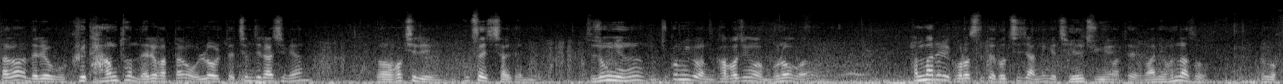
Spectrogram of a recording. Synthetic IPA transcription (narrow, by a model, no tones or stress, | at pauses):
t͈aɡane̞ɾjʌɡokɯtaɯmtʰʌnːe̞ɾjʌɣat̚t͈aɡaoɭːaoɭt͈e̞t͡ɕʰemd͡ʑiɾhaɕʰimjʌn | ʌɸwak̚ɕ͈iɾihuk̚s͈eɕʰi̥t͡ɕaɭdwenni | tud͡ʑoŋɲunɯnt͡ɕ͈ʰok͈ɯmiɡʌnkabʌd͡ʑiŋʌnmunʌɡʌn | hanmaɾiɭkʌɾʌs͈ɯɭt͈e̞not͡ɕʰid͡ʑianːɯnɡe̞t͡ɕe̞ɭt͡ɕuŋjotʰe̞maɲiɸwʌnːas̬ʰʌ | nɯnɡʌ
